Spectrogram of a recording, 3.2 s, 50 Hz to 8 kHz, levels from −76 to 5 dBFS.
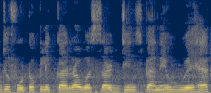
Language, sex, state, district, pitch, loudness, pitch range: Hindi, female, Maharashtra, Washim, 180 Hz, -14 LUFS, 175-190 Hz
